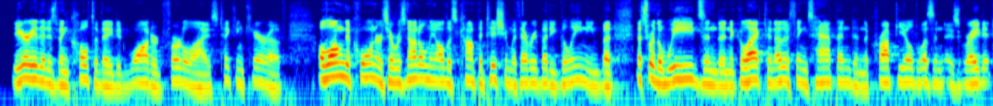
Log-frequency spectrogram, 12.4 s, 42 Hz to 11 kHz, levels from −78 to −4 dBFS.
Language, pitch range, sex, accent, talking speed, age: English, 130-165 Hz, male, American, 215 wpm, 40-59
